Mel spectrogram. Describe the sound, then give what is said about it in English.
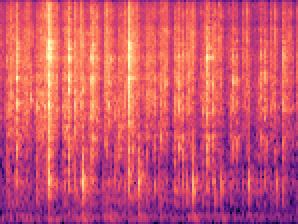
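Eggs being stirred in a bowl to scramble them, a fairly faint, quick run of scraping strokes and light clinks of a utensil against the bowl, many in irregular succession. “It's kind of working. Yeah, it is. Yeah. Trying to scramble some eggs.”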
